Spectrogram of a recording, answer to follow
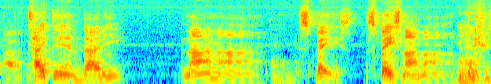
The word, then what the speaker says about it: DOTY99: DOTY99 DOTY99. That's how it's pronounced.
